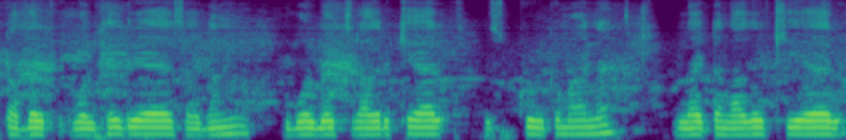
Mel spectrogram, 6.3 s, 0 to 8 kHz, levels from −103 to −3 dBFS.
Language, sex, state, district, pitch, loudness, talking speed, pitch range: Rajasthani, male, Rajasthan, Nagaur, 140 Hz, -29 LUFS, 170 wpm, 140-145 Hz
